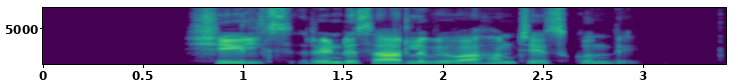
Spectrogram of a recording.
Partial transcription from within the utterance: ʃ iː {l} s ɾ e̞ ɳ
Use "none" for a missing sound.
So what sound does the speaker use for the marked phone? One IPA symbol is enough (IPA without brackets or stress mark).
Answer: l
